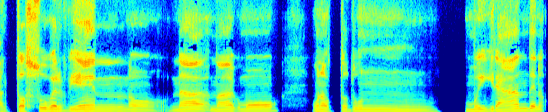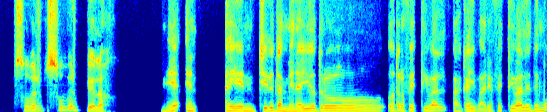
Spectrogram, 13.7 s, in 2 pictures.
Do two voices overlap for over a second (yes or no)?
no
